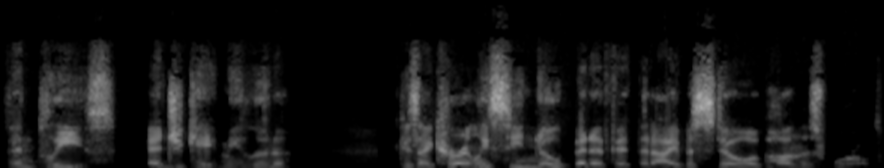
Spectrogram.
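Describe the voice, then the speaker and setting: A man acts out a brooding male spirit of fear in an audio drama. His voice sits fairly low with a forceful edge, and his wording is solemn and formal, heavy with self-doubt. The sound is dry and close. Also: lively intonation, normal speed, dry recording. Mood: gloomy, doubting. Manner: formal, solemn, theatrical phrasing.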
